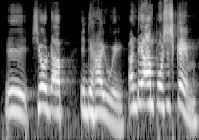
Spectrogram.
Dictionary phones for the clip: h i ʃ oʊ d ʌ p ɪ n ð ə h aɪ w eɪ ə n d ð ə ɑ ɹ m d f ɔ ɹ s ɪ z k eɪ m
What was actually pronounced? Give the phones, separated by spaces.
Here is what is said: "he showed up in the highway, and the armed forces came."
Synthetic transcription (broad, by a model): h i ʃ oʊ d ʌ p ɪ n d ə h aɪ w eɪ ə n d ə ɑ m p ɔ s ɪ s k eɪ m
